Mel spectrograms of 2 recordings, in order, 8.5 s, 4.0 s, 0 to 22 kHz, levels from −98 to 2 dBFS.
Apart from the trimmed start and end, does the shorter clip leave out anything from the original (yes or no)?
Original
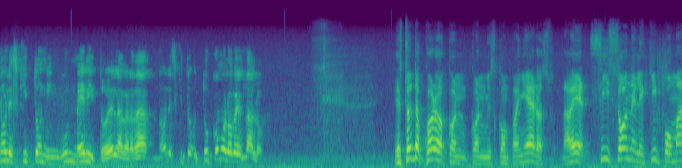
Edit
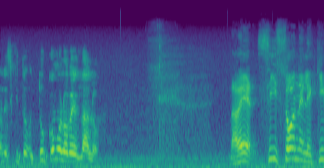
yes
